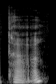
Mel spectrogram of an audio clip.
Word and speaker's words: weta: So if you looked up weta, which is a common mispronunciation, is that a word? Yeah. Yeah. For the New Zealand native beetle, we all know, or we think is a weta, but it's actually a weta.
